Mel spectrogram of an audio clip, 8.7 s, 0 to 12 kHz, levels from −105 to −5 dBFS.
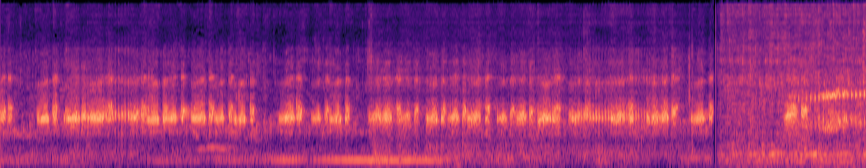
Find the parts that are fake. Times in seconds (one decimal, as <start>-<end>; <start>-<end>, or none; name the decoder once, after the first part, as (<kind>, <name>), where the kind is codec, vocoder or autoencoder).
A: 0.7-1.4 (autoencoder, DAC-VAE); 3.7-6.9

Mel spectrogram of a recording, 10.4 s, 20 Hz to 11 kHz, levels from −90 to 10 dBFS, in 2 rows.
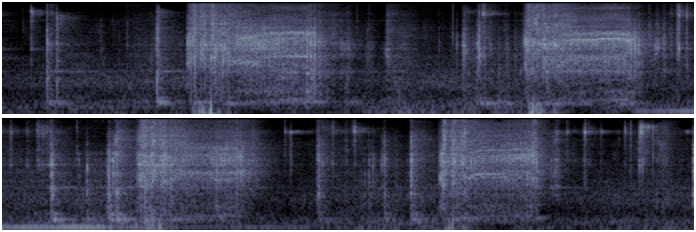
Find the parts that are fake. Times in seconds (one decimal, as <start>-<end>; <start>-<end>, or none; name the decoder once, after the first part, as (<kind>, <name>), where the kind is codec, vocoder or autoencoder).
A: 0.0-8.4 (autoencoder, DAC-VAE); 9.3-10.4

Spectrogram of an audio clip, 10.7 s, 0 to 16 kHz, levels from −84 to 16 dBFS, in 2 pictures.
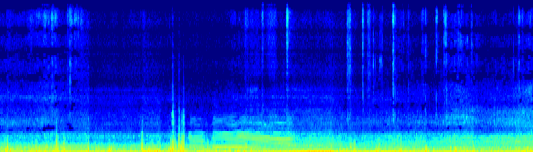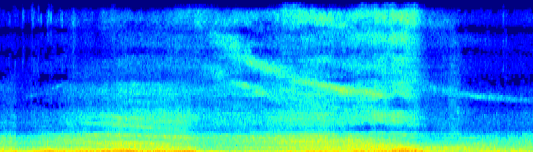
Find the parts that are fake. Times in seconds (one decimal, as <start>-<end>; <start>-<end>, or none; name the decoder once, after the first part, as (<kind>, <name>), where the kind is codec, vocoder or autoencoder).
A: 0.8-1.6 (autoencoder, DAC-VAE); 2.4-3.7; 6.0-9.9

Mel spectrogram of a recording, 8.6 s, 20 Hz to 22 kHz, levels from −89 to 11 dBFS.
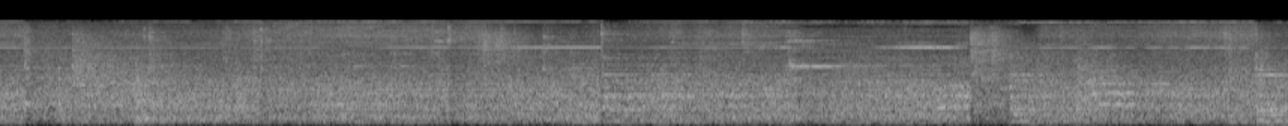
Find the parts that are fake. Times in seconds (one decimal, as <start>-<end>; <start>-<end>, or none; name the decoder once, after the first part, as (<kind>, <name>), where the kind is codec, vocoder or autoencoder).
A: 5.0-6.8 (autoencoder, DAC-VAE)

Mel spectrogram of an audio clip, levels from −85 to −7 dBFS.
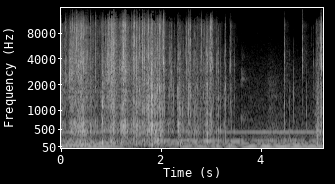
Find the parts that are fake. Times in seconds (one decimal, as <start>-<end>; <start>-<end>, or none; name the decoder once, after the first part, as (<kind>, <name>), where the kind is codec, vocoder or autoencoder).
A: none

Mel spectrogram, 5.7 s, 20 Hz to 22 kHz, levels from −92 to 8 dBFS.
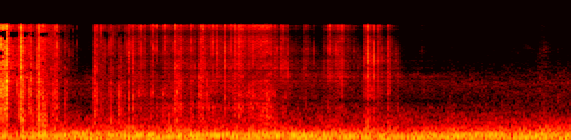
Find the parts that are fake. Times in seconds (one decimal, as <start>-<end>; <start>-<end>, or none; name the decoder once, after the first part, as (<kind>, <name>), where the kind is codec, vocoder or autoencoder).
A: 1.3-4.5 (autoencoder, DAC-VAE)

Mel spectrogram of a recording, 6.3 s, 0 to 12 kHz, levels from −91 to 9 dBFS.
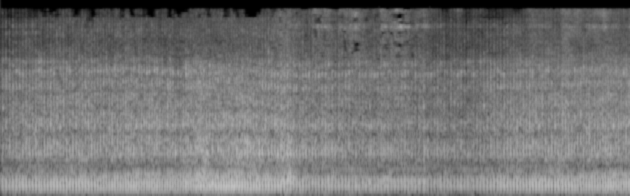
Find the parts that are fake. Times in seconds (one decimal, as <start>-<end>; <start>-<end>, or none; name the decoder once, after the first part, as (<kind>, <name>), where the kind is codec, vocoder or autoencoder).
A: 0.0-0.4 (autoencoder, DAC-VAE); 4.2-6.3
